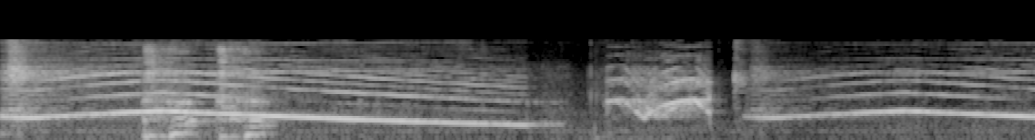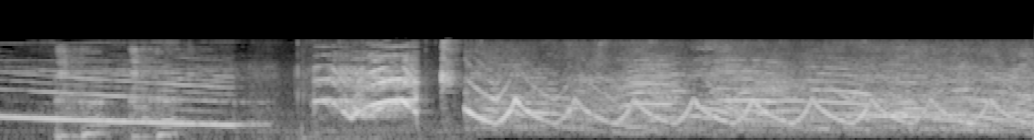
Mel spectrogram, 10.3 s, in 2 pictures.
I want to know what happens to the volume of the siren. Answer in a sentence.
The loudness of the siren goes down, then up.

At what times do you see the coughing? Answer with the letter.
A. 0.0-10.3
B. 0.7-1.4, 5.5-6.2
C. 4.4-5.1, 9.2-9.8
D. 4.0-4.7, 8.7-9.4
B.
